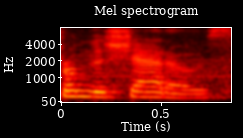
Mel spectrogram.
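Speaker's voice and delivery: ordinary delivery, nothing marked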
